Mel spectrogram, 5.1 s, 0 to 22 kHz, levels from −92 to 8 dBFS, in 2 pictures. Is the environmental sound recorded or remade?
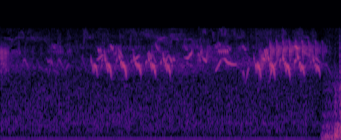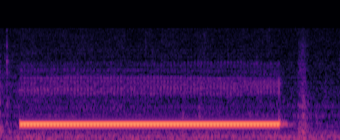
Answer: recorded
